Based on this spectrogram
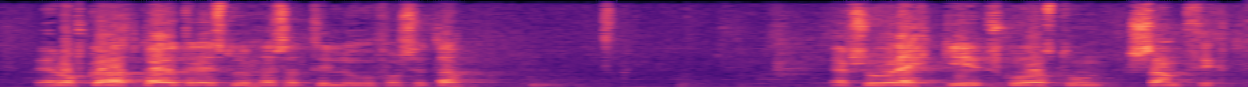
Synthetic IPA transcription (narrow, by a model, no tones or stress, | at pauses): ɛɾɔfkvaðaːt̪kʰvaðakɾeːðst̪ʏmθɛsːat̪ʰɪlːʏːɣʏfɔrsɛt̪a | ɛfsɔɛɾɛhcɪskɔːðast̪hunsamθɪxt̪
